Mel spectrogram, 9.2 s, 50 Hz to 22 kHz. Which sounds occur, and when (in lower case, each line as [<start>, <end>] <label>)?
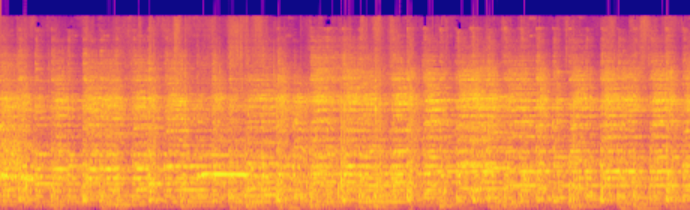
[0.00, 9.20] music
[0.25, 0.67] human voice
[2.65, 3.15] human voice
[4.45, 4.59] tap
[4.96, 5.09] tap
[5.40, 5.55] tap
